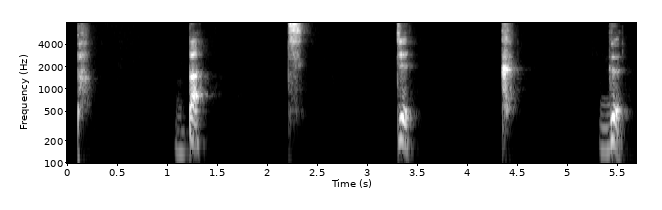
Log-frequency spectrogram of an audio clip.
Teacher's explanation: Those are all of our stops. These are all sounds that stop. You cannot hold on to p. If you do, you're holding on to the sound after it.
